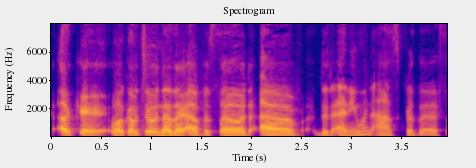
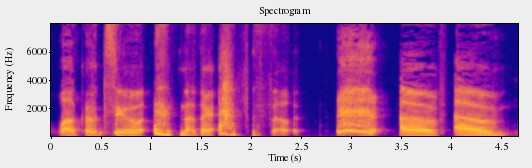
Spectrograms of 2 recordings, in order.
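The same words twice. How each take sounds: First: Said in the usual way. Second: Laughing so hard it sounds like crying; words breaking up with laughter; blubbering. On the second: Real, not acted. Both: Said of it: "sorry, I'm crying".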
